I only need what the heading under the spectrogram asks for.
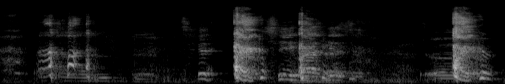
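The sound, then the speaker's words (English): Several harsh, loud coughs burst out, about three distinct fits spread over a few seconds, mixed with some vocal sounds and murmuring in between. “People cough nowadays.”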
